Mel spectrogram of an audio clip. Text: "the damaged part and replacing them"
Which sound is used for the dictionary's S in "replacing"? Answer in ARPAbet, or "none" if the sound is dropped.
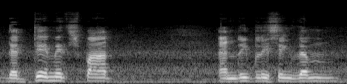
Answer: S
